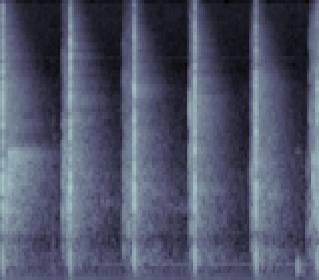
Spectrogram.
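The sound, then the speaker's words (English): A crowd claps in unison on a steady four-count beat, about six sharp, loud claps spaced evenly, each followed by a short ringing decay, with no talking. “I'm going to clap on a four count. I need you to clap with me.”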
